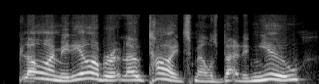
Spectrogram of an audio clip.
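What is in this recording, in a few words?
English male, voice; Pirates Of The Caribbean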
